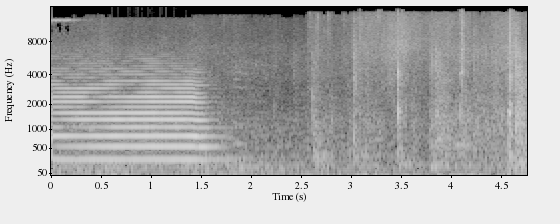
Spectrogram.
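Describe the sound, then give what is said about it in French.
The horn of the Vindilis ferry blasts a loud, steady low tone rich in harmonics for about a second and a half as the ship arrives and enters the port of Le Palais on Belle-Île, then cuts off, leaving a rumbling engine and harbour noise with scattered clanks. “jusqu'à ce que la sirène du Vindilis retentisse pour annoncer son arrivée et son entrée dans le port du Palais.”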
